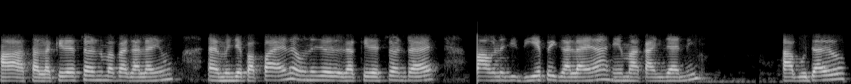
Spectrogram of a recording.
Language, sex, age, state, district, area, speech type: Sindhi, female, 60+, Gujarat, Kutch, urban, conversation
